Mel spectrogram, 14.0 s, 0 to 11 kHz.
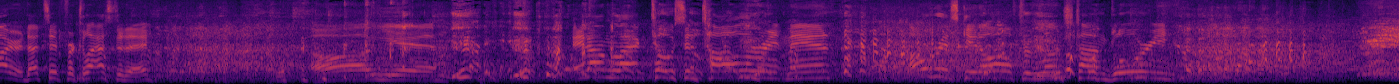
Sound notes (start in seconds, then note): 2.0 audience laughing; 8.9 all laughing; 11.9 all laughing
